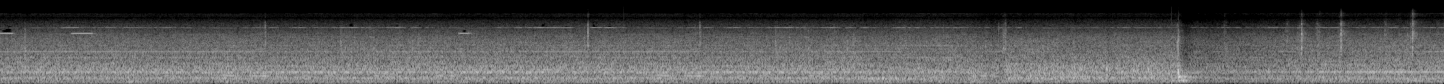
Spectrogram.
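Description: Steady drone of a running engine with a constant hum, and a sharp click about twelve seconds in.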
